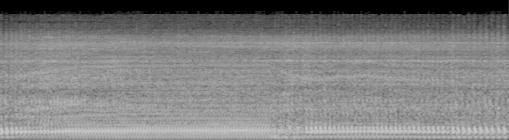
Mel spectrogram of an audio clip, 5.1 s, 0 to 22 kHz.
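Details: Suzuki DRZ400 after engine swap, cold start at about 25°F on choke: single-cylinder thump holds a quick, even idle with no misses or odd knocks; healthy cold running.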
